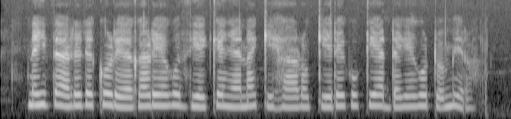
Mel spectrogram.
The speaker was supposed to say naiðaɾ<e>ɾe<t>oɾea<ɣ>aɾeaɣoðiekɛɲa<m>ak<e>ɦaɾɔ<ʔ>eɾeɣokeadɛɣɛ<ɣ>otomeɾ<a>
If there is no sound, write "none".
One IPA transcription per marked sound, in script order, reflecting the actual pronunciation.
e, k, ɣ, n, e, k, ɣ, a

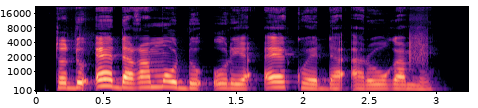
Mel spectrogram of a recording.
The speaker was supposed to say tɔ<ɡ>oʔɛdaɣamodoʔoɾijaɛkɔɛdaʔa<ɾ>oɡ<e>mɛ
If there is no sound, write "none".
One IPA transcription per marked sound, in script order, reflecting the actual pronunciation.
d, ɾ, a

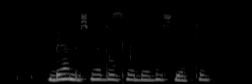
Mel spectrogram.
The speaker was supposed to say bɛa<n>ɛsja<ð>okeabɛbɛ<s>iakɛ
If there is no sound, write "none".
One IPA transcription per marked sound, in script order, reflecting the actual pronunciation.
n, ð, s

